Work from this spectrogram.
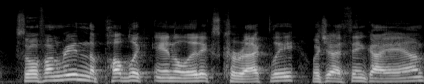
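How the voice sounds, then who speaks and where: Here is a man with a plain, everyday voice, fairly high in pitch with ordinary pitch variation. He speaks at a fairly slow pace against a quiet background. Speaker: YouTube commentator. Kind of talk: casual talk to camera.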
